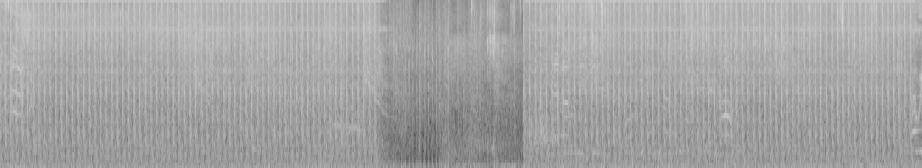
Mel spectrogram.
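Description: Rapid, continuous gunfire of a firefight, automatic weapons and rifles firing shot after shot. It drops off for about three seconds near the middle, then resumes just as densely.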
